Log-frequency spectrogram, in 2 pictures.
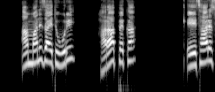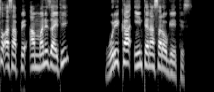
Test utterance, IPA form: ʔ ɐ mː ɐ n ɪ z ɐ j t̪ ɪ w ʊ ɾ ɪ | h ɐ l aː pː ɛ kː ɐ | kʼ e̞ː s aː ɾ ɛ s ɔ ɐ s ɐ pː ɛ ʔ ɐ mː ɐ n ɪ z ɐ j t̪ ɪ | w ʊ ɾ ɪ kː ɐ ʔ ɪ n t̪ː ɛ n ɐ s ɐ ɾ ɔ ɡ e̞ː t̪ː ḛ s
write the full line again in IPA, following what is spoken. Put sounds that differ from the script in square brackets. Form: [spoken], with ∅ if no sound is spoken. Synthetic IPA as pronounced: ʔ ɐ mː ɐ n ɪ z ɐ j t̪ ɪ w ʊ ɾ ɪ | h ɐ [ɾ] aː pː ɛ kː ɐ | kʼ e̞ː s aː ɾ ɛ s ɔ ɐ s ɐ pː ɛ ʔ ɐ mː ɐ n ɪ z ɐ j t̪ ɪ | w ʊ ɾ ɪ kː ɐ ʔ ɪ n t̪ː ɛ n ɐ s ɐ ɾ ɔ ɡ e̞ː t̪ː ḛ s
